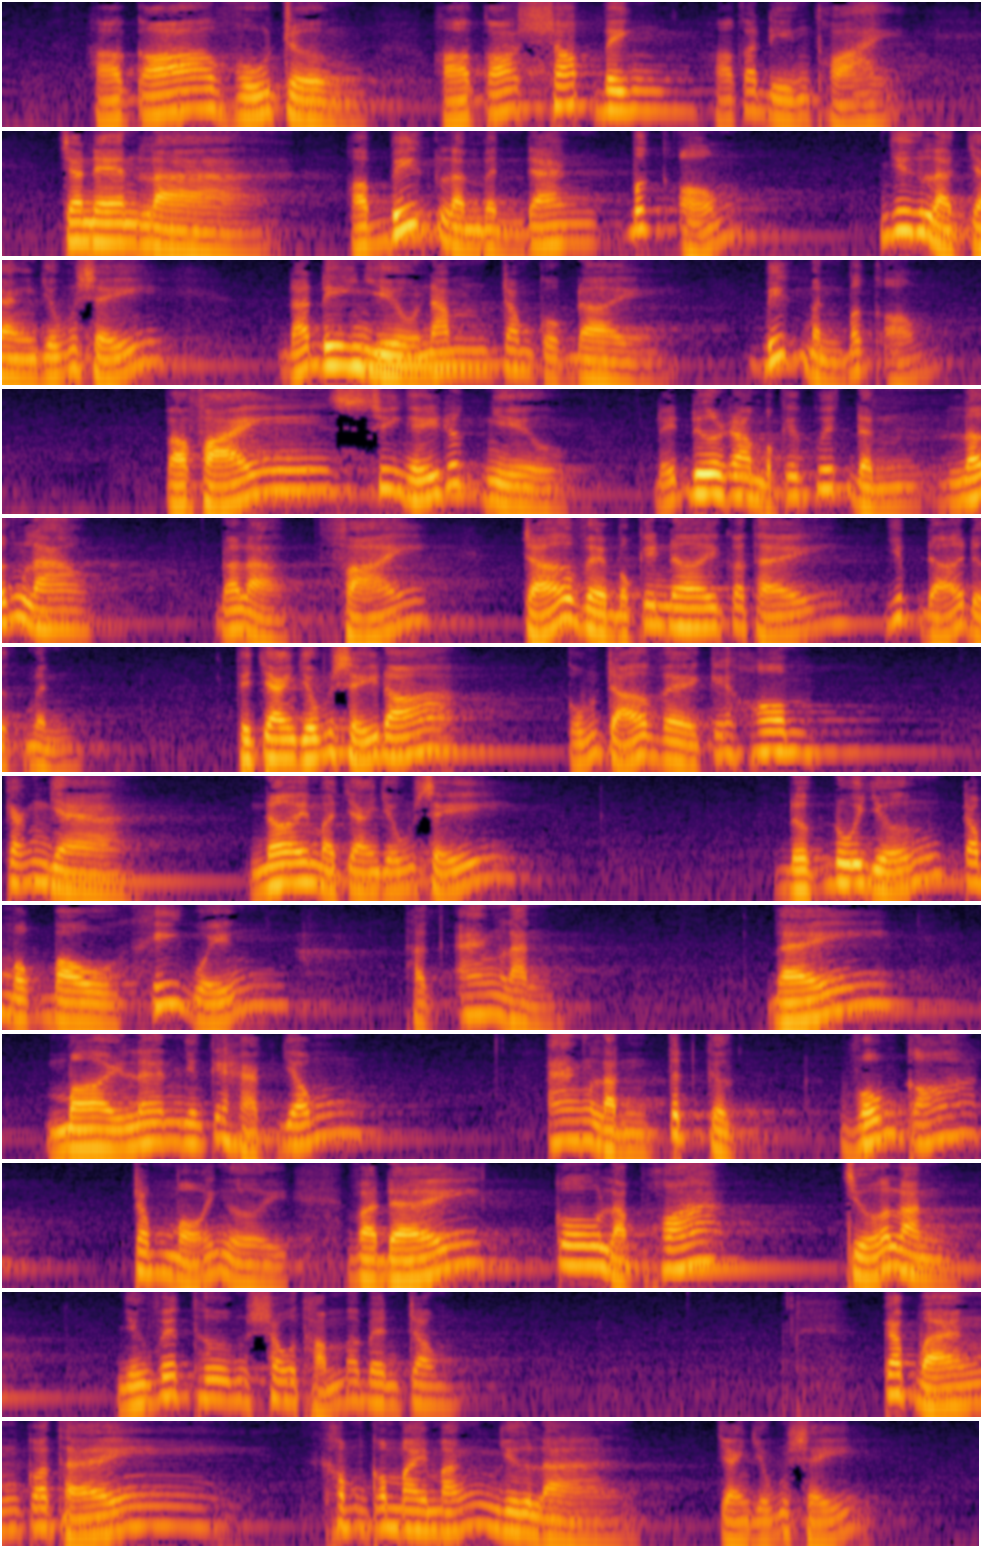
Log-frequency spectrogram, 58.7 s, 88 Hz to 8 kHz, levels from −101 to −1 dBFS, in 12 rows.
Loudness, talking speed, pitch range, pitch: -22 LUFS, 140 wpm, 115-180 Hz, 145 Hz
